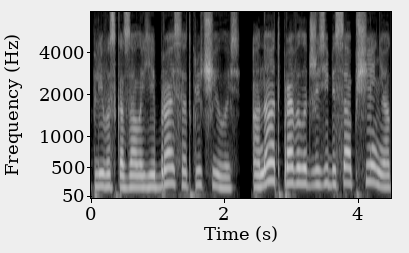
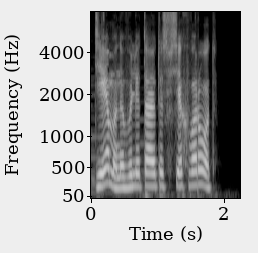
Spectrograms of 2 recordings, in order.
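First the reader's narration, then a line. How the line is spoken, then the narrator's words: Shouting over a din. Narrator (Russian): сообщил Деклан, перекрикивая общий гул конференц-зала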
